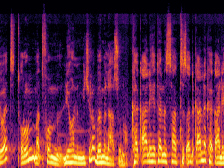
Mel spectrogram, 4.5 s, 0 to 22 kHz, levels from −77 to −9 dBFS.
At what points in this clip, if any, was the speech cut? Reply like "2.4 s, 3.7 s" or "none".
2.5 s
